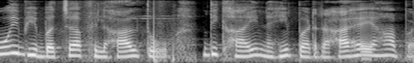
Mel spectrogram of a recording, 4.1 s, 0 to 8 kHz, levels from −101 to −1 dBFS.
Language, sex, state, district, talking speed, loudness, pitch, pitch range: Hindi, female, Bihar, West Champaran, 175 wpm, -18 LUFS, 235 Hz, 210-255 Hz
